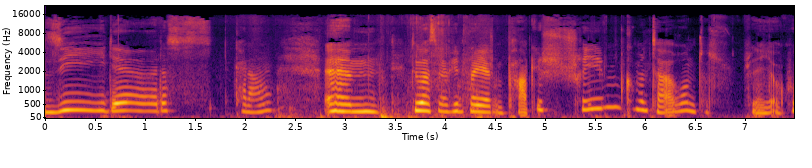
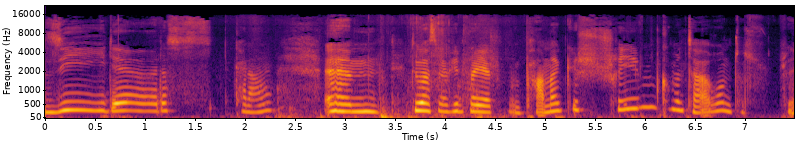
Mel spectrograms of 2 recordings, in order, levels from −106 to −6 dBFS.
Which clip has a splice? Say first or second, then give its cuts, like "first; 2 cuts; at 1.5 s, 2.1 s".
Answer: first; 2 cuts; at 4.5 s, 4.8 s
